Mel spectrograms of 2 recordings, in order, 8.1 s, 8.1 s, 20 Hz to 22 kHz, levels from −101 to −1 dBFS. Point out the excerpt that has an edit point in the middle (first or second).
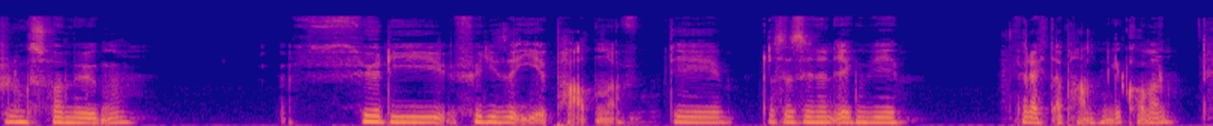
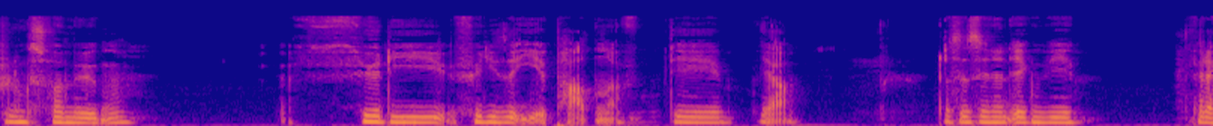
first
